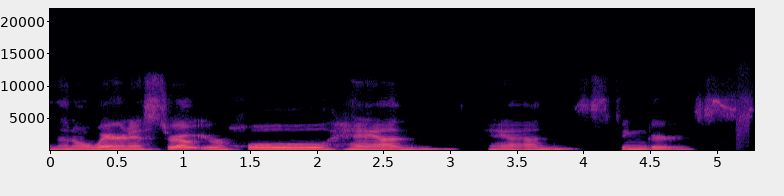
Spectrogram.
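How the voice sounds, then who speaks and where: Speaking at a very slow pace, a woman with an American accent uses a flat monotone at a very deep, low pitch. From Boston. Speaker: yoga therapist and women's empowerment coach. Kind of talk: interview; guided meditation.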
